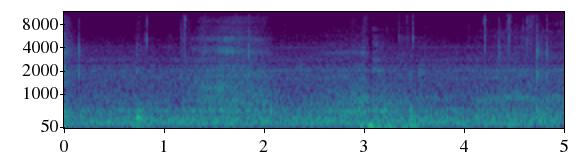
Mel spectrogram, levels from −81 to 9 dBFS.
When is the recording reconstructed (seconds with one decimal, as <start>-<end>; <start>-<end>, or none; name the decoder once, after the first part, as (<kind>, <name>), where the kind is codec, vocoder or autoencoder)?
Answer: none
